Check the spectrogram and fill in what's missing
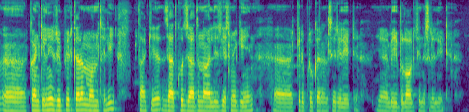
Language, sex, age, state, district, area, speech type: Kashmiri, male, 18-30, Jammu and Kashmir, Shopian, rural, spontaneous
